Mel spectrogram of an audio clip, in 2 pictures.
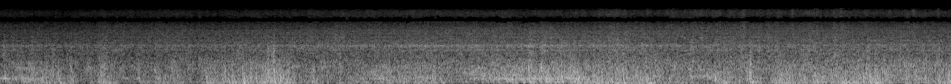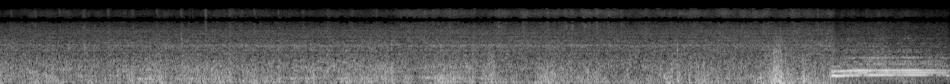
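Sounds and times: train wheels rumbling on track: 0.0 - 19.0
steam locomotive chime whistle: 17.8 - 19.0.

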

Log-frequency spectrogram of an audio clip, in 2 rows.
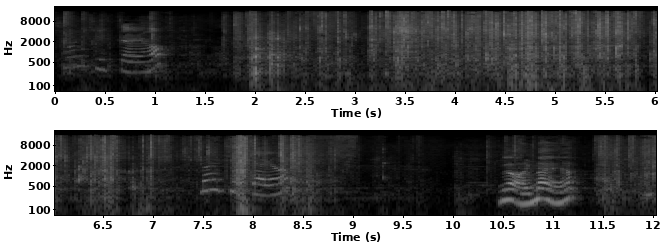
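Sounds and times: plastic wrapper crinkling: 1.7 - 9.1, 10.4 - 12.0.

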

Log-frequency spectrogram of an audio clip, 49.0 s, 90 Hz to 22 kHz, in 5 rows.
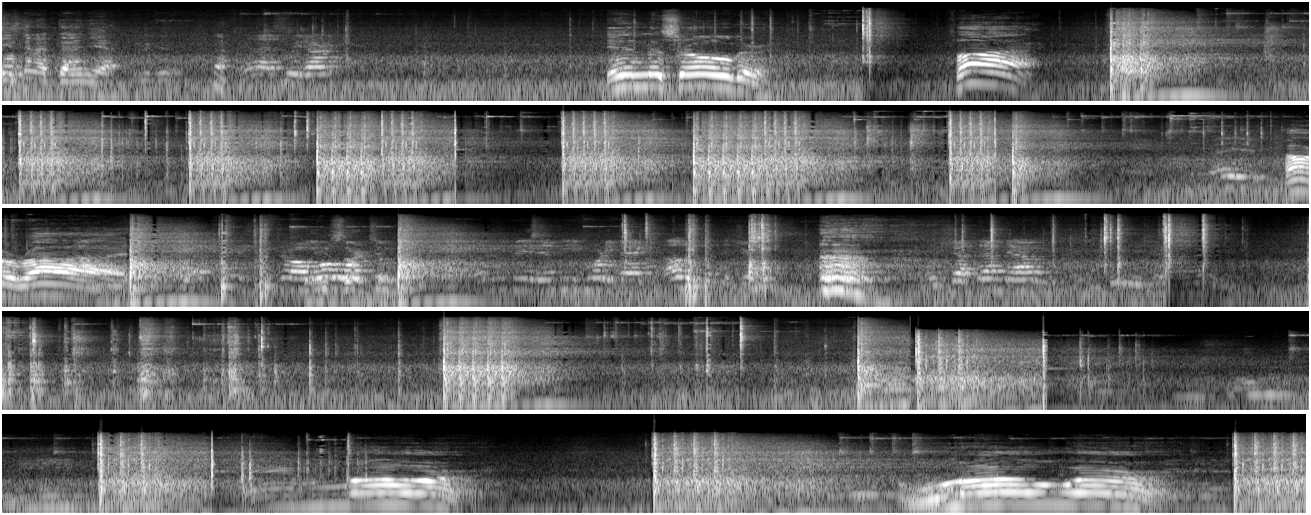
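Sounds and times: automatic rifle firing bursts: 8.3 - 9.0, 9.9 - 13.3, 14.0 - 16.2, 16.9 - 17.8, 32.7 - 33.8, 35.8 - 37.1, 48.5 - 48.9.

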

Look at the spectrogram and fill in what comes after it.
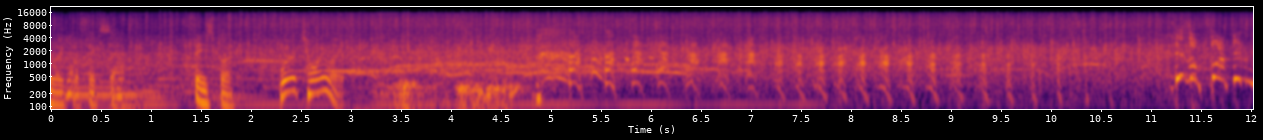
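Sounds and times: applause: 0.0 - 12.0
man laughing hard: 4.7 - 9.4.

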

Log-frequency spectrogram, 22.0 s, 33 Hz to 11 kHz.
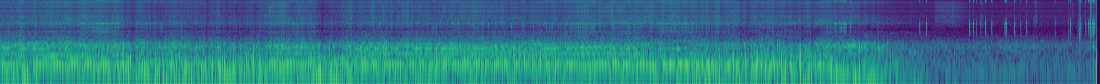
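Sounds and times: electric motors and propellers droning: 0.0 - 21.9
faint clicks: 18.4 - 22.0.

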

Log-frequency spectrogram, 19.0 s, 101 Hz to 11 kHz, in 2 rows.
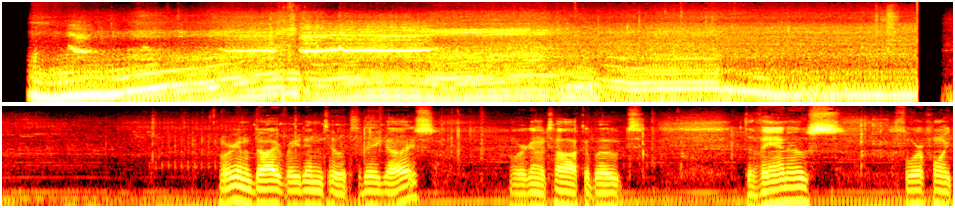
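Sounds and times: car engine accelerating hard: 0.3 - 9.2
high tyre squeal: 0.6 - 4.6.

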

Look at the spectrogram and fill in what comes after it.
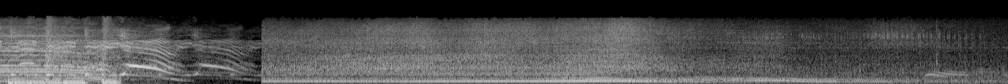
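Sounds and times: small engine and propeller running: 2.6 - 10.0.

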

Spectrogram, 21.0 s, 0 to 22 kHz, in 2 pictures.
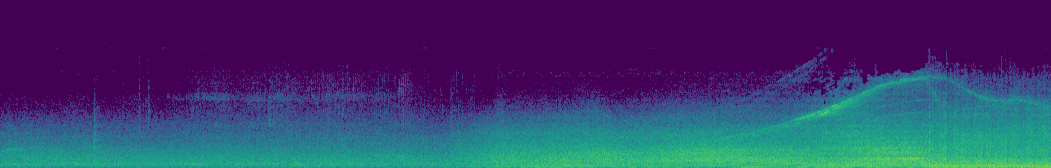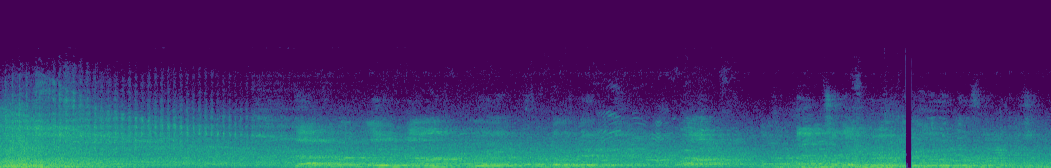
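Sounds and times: steady background noise: 0.0 - 21.0
high whine: 4.4 - 16.0
tractor engine running hard: 4.6 - 13.5.

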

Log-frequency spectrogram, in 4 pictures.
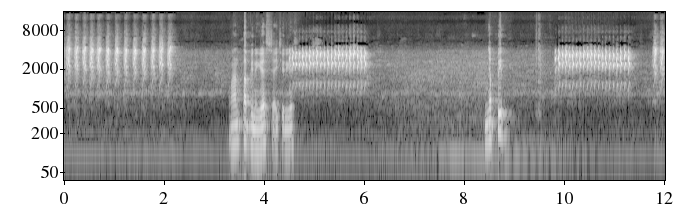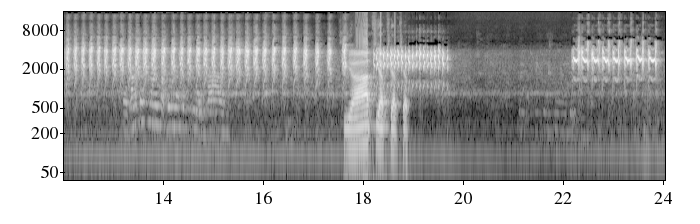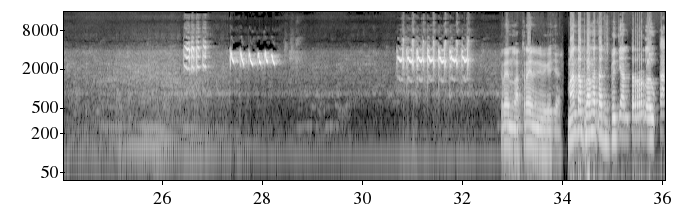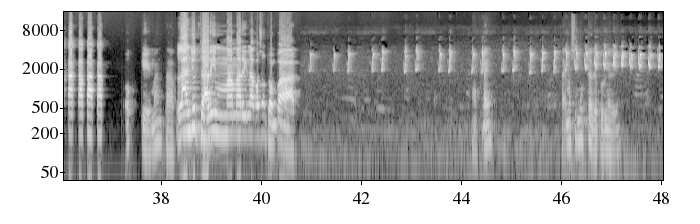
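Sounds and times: bird chattering song: 0.0 - 3.8, 4.4 - 7.0, 9.8 - 20.4, 21.3 - 25.6, 26.2 - 32.6, 40.8 - 48.0.

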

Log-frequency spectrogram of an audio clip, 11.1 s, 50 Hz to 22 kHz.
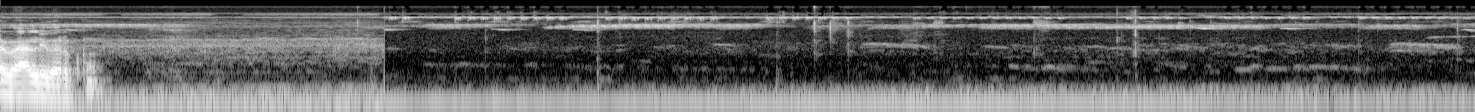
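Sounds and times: insects trilling: 0.0 - 11.0
faint bird calls: 5.4 - 11.0.

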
